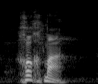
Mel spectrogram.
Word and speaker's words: chochmah: So the KH is the ch letter in Hebrew. Choch, right? Choch, chochmah.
